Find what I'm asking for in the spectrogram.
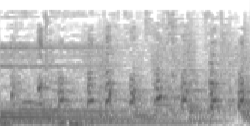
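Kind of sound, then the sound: animal, chicken clucking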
